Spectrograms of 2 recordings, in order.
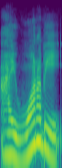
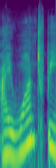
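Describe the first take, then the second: First: 'Want to' is blended into 'wanna'. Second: 'Want' and 'to' are said in full. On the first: This is the usual American English way. "보통 미국식 영어에는 I wanna be 이렇게 되고요" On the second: This is a British English way. "영국식 영어로도 I want to be 이렇게 되기도 해요"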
